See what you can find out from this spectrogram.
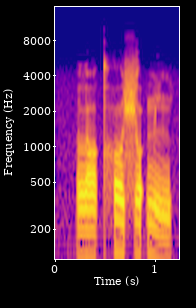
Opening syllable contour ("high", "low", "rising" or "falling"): low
